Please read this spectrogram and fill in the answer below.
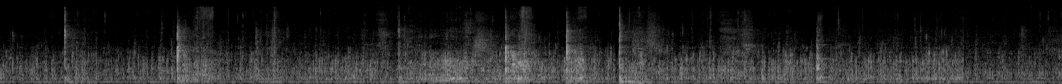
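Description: Cassava simmering in coconut milk in a pan, the thickened liquid bubbling steadily, with scattered sharp pops and clicks.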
